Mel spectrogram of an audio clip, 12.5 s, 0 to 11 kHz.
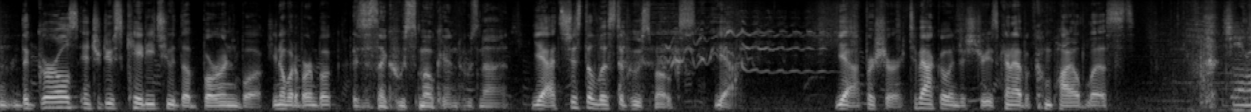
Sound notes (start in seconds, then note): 6.4 Katya chortles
